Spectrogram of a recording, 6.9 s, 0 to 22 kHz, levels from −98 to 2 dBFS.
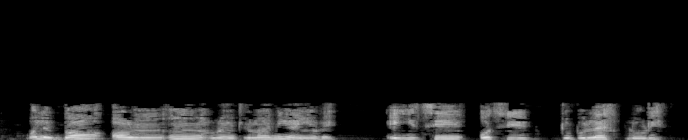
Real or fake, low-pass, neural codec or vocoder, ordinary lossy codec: real; 7.2 kHz; none; MP3, 24 kbps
